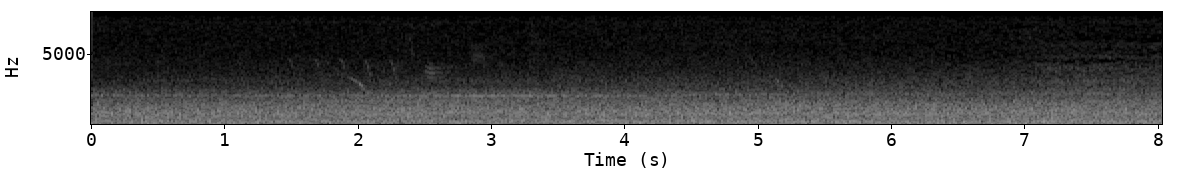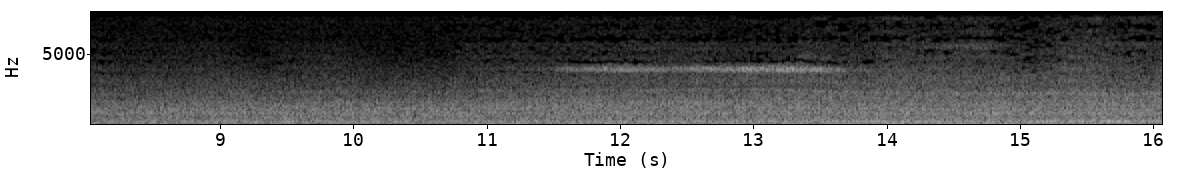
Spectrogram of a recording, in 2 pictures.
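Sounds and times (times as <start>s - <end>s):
train rumbling on rails: 0.0s - 16.0s
high wheel squeal: 10.4s - 16.0s.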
